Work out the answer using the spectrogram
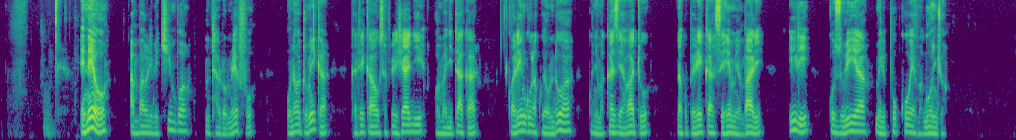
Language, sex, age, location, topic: Swahili, male, 25-35, Dar es Salaam, government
